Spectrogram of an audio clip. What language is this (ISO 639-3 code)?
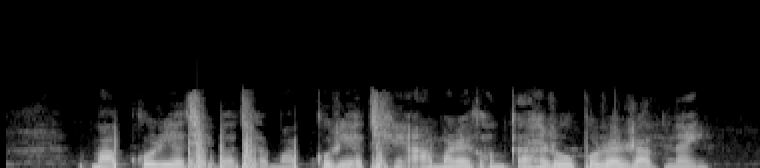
ben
